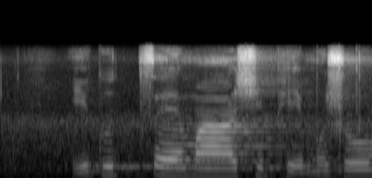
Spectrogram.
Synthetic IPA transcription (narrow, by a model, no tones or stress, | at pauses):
ɦikut͡sʼɛmaʃipʰemuʃo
